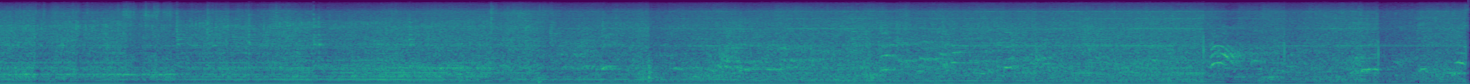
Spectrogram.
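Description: Machinery hums and whirs steadily.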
